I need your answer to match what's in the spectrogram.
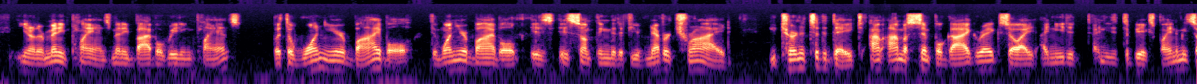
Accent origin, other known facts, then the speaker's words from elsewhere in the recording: Chicago, Illinois, United States; moved away; I'm originally from Chicago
